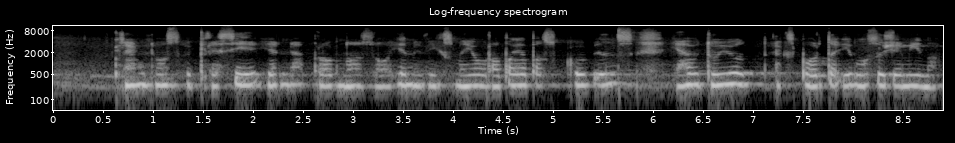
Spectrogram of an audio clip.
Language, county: Lithuanian, Panevėžys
